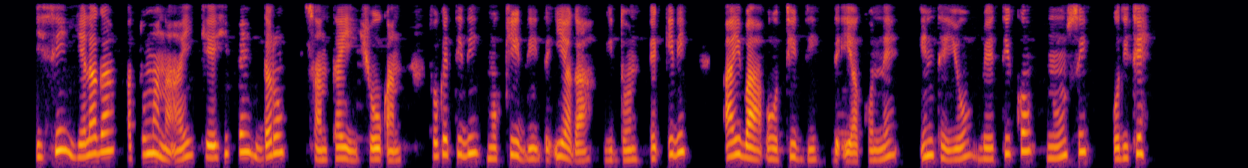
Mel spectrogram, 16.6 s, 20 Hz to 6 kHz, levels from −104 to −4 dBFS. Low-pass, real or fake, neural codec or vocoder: 5.4 kHz; real; none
